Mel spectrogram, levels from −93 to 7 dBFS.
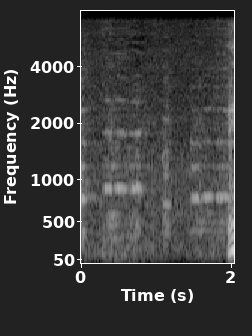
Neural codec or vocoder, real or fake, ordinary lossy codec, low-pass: codec, 16 kHz in and 24 kHz out, 2.2 kbps, FireRedTTS-2 codec; fake; none; 7.2 kHz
